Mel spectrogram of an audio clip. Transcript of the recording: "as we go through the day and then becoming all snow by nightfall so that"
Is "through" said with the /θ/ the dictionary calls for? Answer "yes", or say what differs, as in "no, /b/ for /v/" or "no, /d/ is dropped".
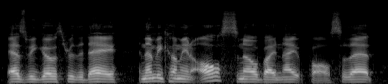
yes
